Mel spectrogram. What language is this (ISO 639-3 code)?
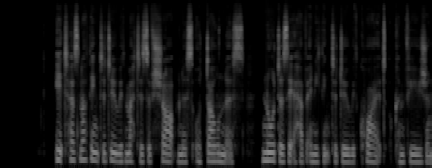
eng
